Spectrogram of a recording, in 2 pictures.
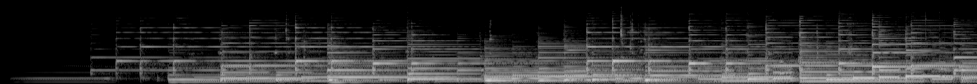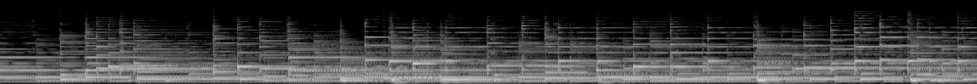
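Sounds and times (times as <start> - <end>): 
winter waltz music: 0.9 - 19.5.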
